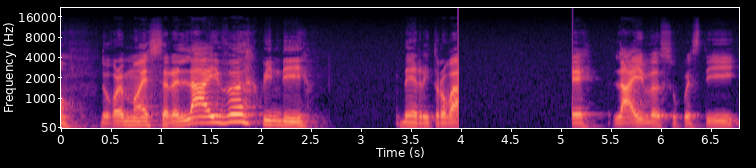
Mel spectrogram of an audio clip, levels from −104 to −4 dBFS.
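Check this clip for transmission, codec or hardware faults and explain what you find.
One fault is present: an audio dropout to a faint residue. From 3.98 to 5.12 s the speech cuts out abruptly for about 1.1 s, leaving only soft hiss roughly 45 dB below the signal, before snapping back. The likely cause is a brief loss of the incoming signal while the downstream path stayed live.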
